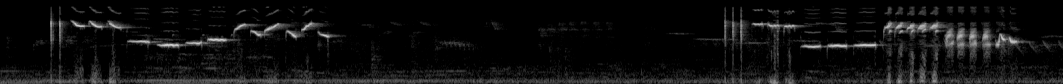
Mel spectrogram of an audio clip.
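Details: Brown-chested jungle flycatcher singing nyuling to provoke others to answer: two bursts of about three seconds, each a fast series of whistled notes, wavering and swooping, the second ending in a buzzy descending phrase, with silence between.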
